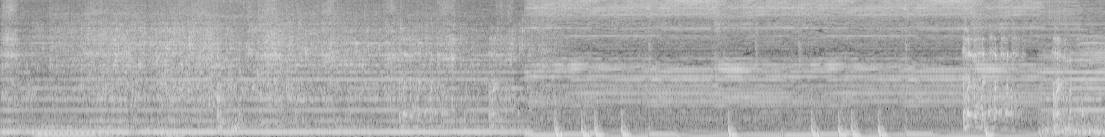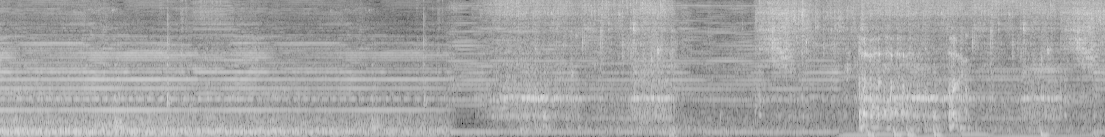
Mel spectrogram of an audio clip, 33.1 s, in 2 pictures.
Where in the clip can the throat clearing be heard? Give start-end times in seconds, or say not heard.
6.0-7.8, 14.4-16.4, 29.4-31.1.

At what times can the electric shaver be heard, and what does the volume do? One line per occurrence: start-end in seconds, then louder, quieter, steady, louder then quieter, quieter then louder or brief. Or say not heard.
0.0-33.1 quieter.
